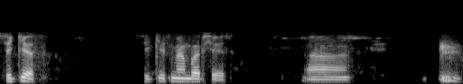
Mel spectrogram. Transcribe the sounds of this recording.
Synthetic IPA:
sikɐs | sikismembəɾɕes

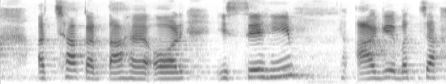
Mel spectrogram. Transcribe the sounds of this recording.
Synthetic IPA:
ɐtːʃʰakɐɾt̪aɦɛʔɔːɾɪsːeɦi | aːɡebətːʃa

